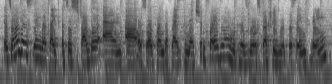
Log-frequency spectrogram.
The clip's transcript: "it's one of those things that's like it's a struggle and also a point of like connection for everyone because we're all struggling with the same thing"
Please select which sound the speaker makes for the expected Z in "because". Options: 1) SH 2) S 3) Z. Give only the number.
3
